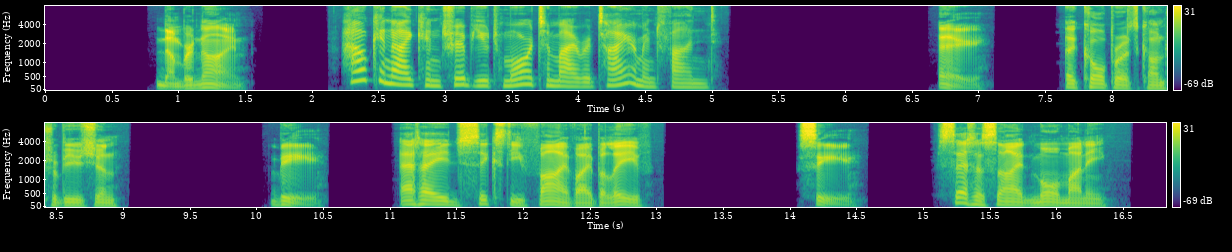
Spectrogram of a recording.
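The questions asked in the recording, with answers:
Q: How can I contribute more to my retirement fund?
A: C: Set aside more money.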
